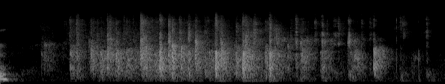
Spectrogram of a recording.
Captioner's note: audience applauding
